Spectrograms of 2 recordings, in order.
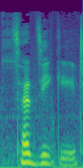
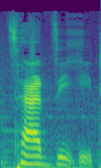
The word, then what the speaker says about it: tzatziki: How do you pronounce it? – Tzatziki. – Tzatziki? – Tzatziki. T-Z-A-Z-I-K-I.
